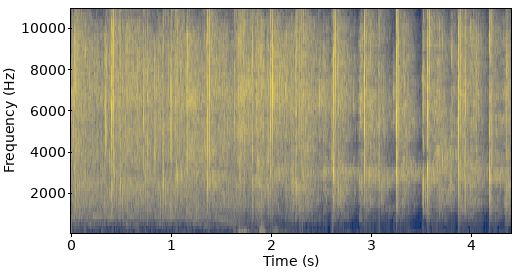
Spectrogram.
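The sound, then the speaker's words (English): A crowd, risen to their feet, claps hands to bless the name of the Lord in a dense, continuous burst of applause with sharp individual claps standing out, and a brief voice rises underneath partway through. “You are not clapping for me.”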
